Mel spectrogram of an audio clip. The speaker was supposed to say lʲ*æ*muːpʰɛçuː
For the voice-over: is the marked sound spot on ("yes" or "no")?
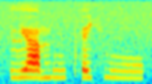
no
